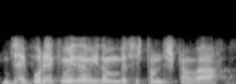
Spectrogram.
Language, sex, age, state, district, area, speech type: Sanskrit, male, 18-30, Bihar, Begusarai, rural, conversation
